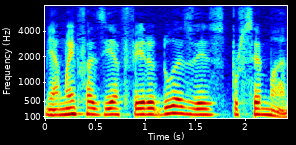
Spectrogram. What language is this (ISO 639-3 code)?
por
